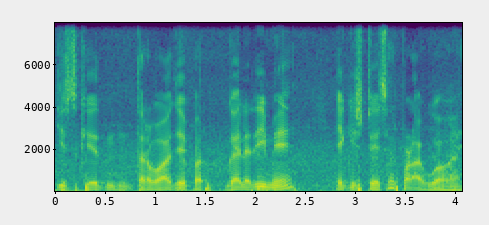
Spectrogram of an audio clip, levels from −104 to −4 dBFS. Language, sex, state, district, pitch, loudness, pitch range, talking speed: Hindi, male, Maharashtra, Mumbai Suburban, 95 Hz, -15 LUFS, 80-100 Hz, 145 wpm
